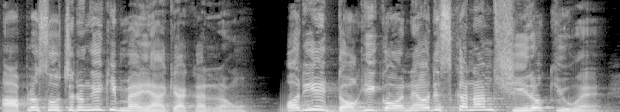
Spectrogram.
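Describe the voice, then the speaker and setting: A man hosting a casual game role-play, talking excitedly with lots of exclamations and fillers. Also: high voice, a little fast. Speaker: gaming channel host.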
